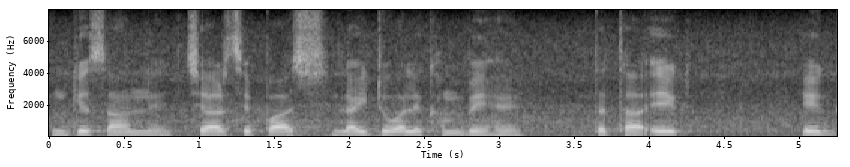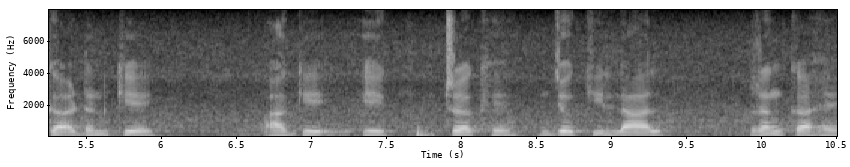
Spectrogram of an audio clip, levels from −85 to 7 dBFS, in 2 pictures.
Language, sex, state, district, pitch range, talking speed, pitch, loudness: Hindi, male, Uttar Pradesh, Lucknow, 130-135 Hz, 145 wpm, 135 Hz, -17 LUFS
